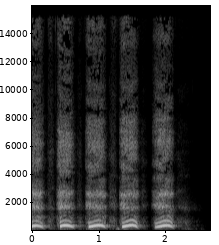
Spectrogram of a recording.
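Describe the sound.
A voice imitates a crying child's gasping inhales: five quick, voiced sobbing breaths in a steady rhythm, each rising and falling in pitch, fairly loud.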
